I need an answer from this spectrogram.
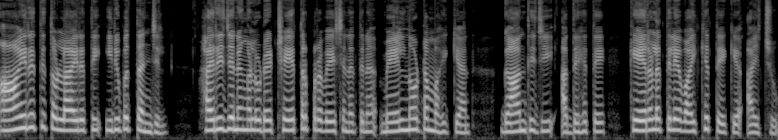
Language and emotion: Malayalam, neutral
